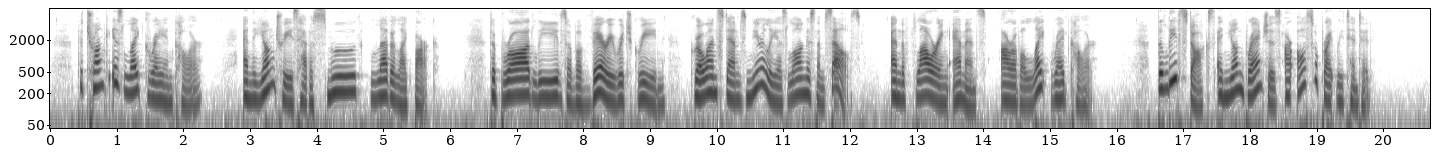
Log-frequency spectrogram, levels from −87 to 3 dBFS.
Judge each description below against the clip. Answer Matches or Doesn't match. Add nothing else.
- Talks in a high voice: Doesn't match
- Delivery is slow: Doesn't match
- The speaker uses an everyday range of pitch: Doesn't match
